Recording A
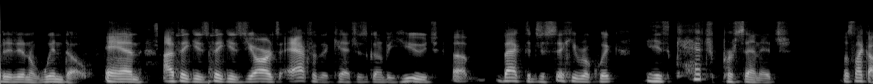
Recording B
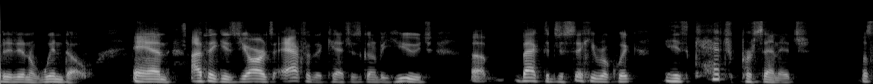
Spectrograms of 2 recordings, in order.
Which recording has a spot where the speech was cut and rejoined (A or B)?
A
